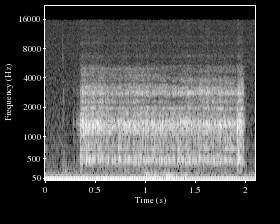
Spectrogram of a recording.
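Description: Slideshow animation sound effect: a steady ringing sound made of several tones at once, starting about a third of a second in and cutting off abruptly after about a second and a half.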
